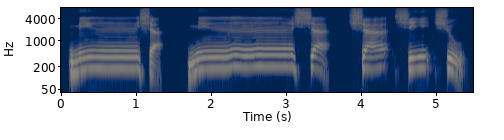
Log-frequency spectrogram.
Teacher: Jadi dengan demikian sahabat Al-Qur'an huruf syinya sudah kita bahas ya. Bagaimana makhraj daripada huruf syin yaitu tengah lidah kita yang diangkat ke langit-langit. · Ketika tengah lidahnya naik ke arah langit-langit, maka aliran nafasnya itu dia terhambat dan pada akhirnya menyebar. Kan gini, tengah lidah itu kan dia rada bulat gitu ya di dalam mulut itu ya tengah lidahnya gitu.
